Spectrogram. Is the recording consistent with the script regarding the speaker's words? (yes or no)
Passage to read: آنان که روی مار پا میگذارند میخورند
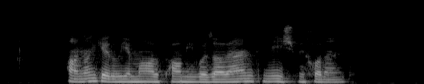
no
